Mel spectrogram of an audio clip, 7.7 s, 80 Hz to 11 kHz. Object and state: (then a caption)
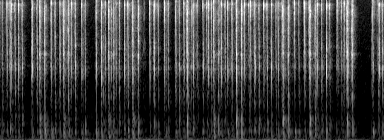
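Plastic mechanical keyboard in acrylic case. Fingertips of both hands type steadily on a compact Womier K66 mechanical keyboard with Gateron Blue switches, white plastic keycaps and a clear acrylic case. The result is a fast, dense stream of sharp, bright clicks with a low thocky undertone, broken by a few brief pauses. Each keystroke dies out almost at once.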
